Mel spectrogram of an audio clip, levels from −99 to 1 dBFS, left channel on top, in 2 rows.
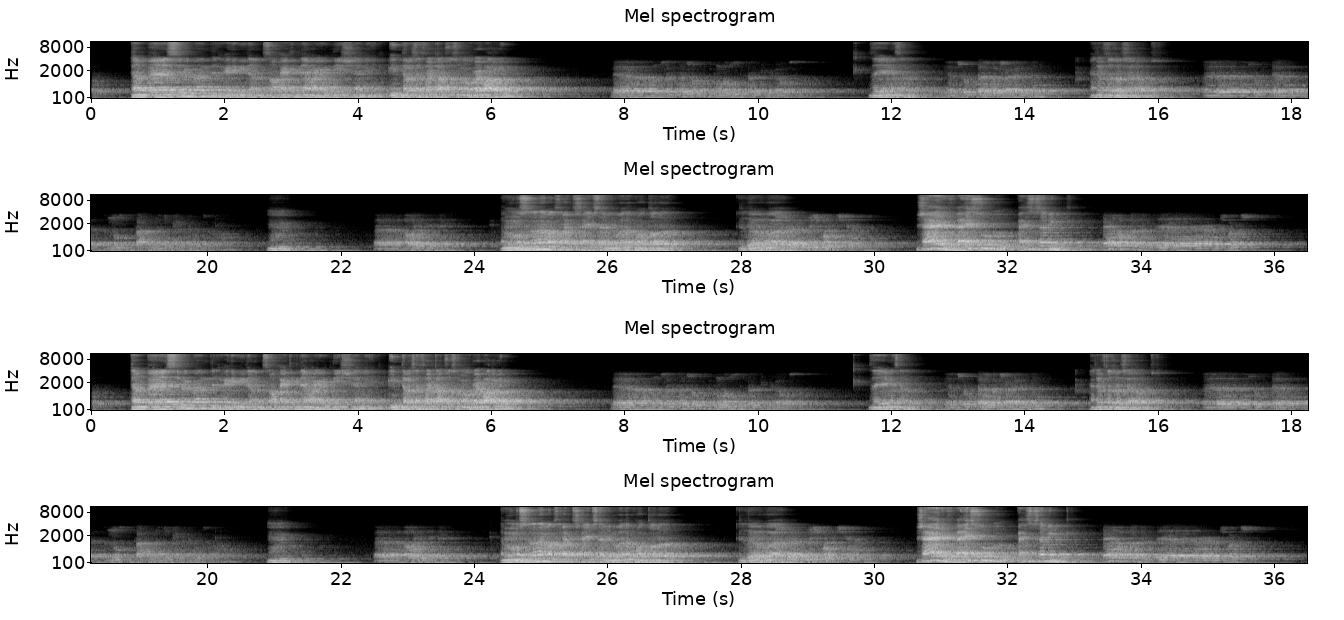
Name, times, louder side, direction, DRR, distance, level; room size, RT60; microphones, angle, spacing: voice 1, 0.6-6.3 11.7-12.3 15.0-15.9 20.9-21.2 24.4-27.0 27.9-28.7 30.6-32.8, equal, 40° right, -2 dB, 2.2 m, -23 dB
voice 2, 7.8-10.7 12.8-14.3 16.7-20.3 22.5-23.6 24.4-24.8 28.0-29.8 33.4-35.6, equal, 5° right, -5 dB, 1.7 m, -32 dB
13.0 x 9.8 x 2.3 m, 2.4 s
head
